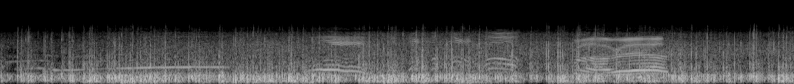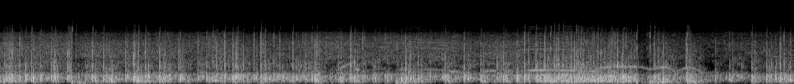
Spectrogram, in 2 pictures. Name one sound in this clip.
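Fireworks bang and crackle in the distance outdoors.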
